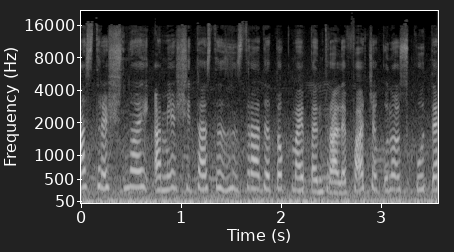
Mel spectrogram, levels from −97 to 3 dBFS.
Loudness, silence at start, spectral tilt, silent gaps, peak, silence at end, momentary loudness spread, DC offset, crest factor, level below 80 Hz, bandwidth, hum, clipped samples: -27 LUFS; 0 s; -5 dB/octave; none; -10 dBFS; 0 s; 5 LU; under 0.1%; 16 dB; -34 dBFS; 17.5 kHz; none; under 0.1%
